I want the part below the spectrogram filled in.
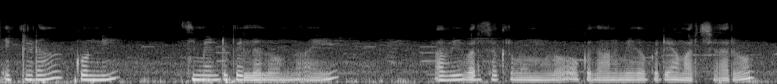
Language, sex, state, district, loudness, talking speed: Telugu, female, Telangana, Mahabubabad, -16 LUFS, 100 wpm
